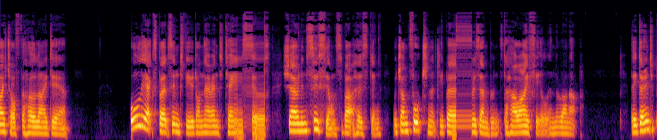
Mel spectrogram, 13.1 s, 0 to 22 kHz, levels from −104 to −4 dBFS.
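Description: From 4.69 to 5.29 s and again from 9.06 to 9.46 s the sound turns into a rigid, metallic 50 Hz buzz, robotic sound from repeated short buffers. This is likely a 20 ms buffer replayed over most of the first stretch and all of the second.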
